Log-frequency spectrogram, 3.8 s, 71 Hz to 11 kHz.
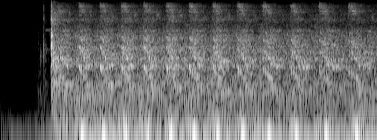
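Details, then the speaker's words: Can-Am X3 (about 800 miles) cranking in flood mode with the gas pedal held down to build oil pressure after an oil change: labored regular chug of three to four compression strokes a second. Slow cranking; owner suspects the battery, which is always dead. "Yeah. This battery is probably due for a replacement. Also, the battery's always dead."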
